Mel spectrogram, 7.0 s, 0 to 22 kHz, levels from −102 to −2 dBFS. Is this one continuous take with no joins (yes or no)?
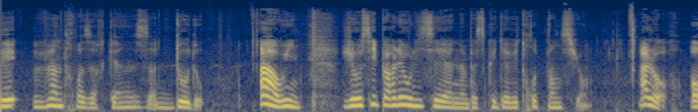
yes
